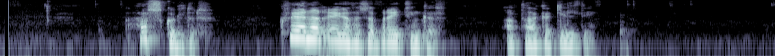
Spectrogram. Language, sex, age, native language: Icelandic, male, 50-59, Icelandic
